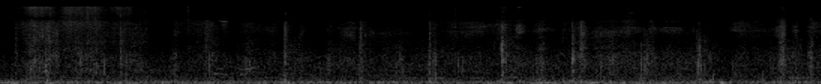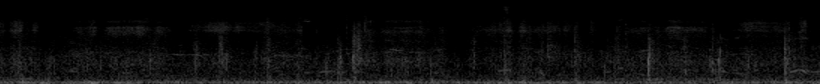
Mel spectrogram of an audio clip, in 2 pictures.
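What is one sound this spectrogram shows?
Footsteps crunch on gritty sand at a steady walking pace.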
